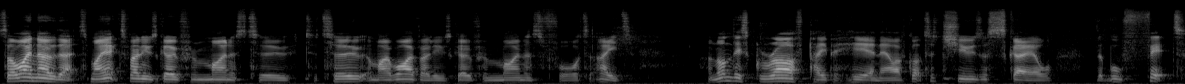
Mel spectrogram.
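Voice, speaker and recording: A man speaks at a fairly slow pace with a bright, sharp tone. His loudness swings widely while his pitch varies in an ordinary way. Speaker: maths teacher. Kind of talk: tutorial. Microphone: camera far.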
